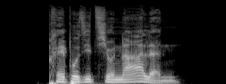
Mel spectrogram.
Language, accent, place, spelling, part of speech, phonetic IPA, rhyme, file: German, Germany, Berlin, präpositionalen, adjective, [pʁɛpozit͡si̯oˈnaːlən], -aːlən, De-präpositionalen.ogg
- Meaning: inflection of präpositional: 1. strong genitive masculine/neuter singular 2. weak/mixed genitive/dative all-gender singular 3. strong/weak/mixed accusative masculine singular 4. strong dative plural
